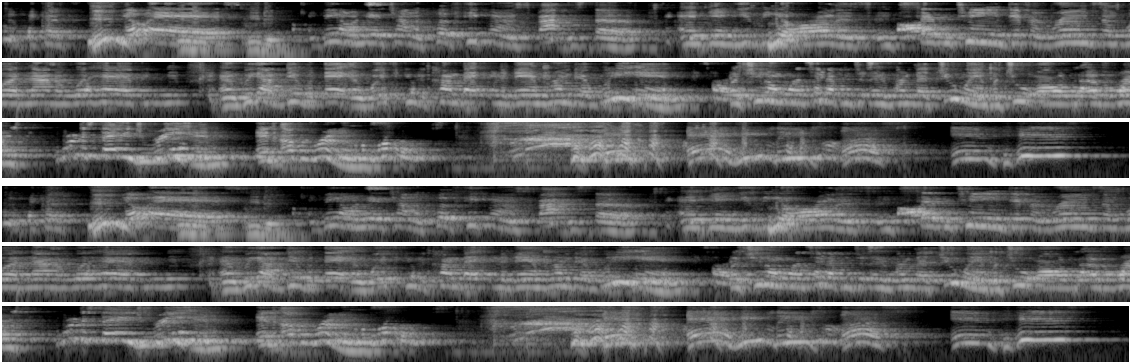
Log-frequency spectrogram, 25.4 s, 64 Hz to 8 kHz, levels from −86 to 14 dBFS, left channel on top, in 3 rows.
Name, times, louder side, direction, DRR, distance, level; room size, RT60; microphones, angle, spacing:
voice 1, 0.0-0.5 0.9-1.7 2.3-4.7 5.1-13.6 13.9-17.0 17.4-19.7, left 3 dB, 50° left, 3 dB, 2.3 m, -24 dB
voice 2, 0.6-1.0 1.3-1.5 1.8-2.1 2.6-2.7 5.1-5.2 5.7-5.9 6.7-7.1 10.0-10.1 11.0-11.1 12.9-13.0 13.8-14.0 16.5-17.0 18.2-18.4 18.8-19.0 19.6-20.1 20.5-21.9 22.2-22.3 22.9-23.5, left 4 dB, 75° left, 2 dB, 1.3 m, -23 dB
voice 3, 22.1-23.7 24.0-25.0, left 1 dB, 5° right, 1 dB, 0.7 m, -25 dB
23.5 x 14.0 x 2.3 m, 0.94 s
head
